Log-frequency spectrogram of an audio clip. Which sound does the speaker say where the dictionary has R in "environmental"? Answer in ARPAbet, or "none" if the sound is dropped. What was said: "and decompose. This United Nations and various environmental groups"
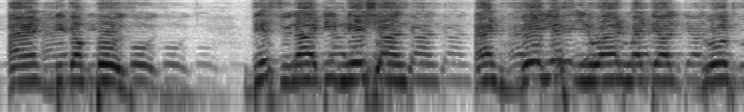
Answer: none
